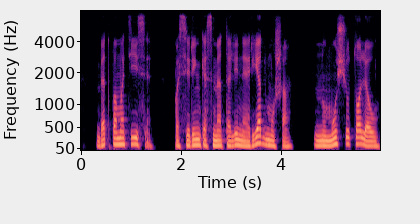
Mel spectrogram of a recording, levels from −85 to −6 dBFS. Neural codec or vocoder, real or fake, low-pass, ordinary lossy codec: none; real; 7.2 kHz; Opus, 24 kbps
